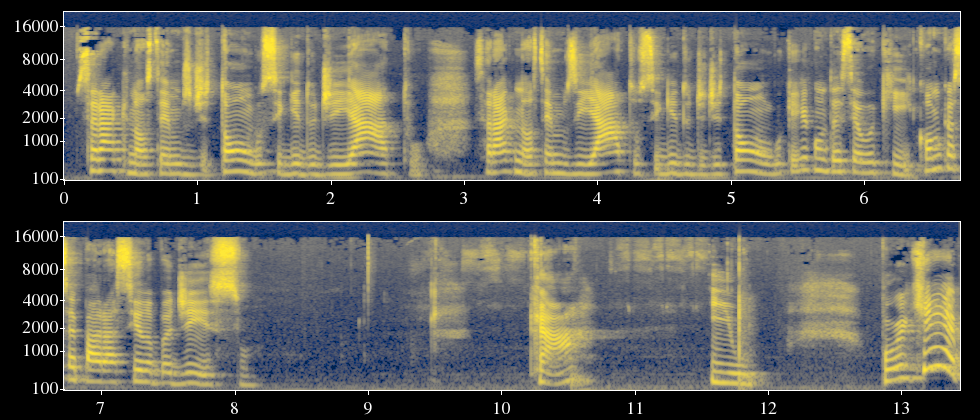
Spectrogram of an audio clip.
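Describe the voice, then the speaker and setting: A woman with a Brazilian Portuguese accent teaching an exam-prep grammar lesson in a lively way, asking the class questions as she goes. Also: mid-range voice, brisk.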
